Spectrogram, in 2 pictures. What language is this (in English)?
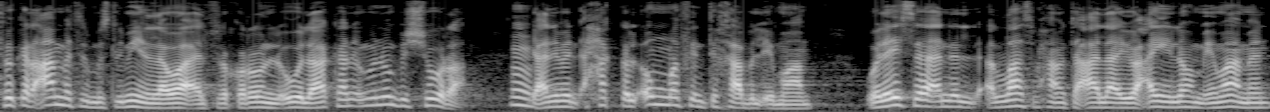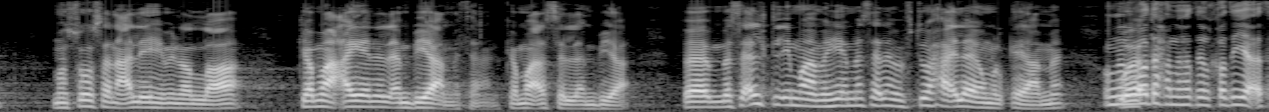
Arabic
